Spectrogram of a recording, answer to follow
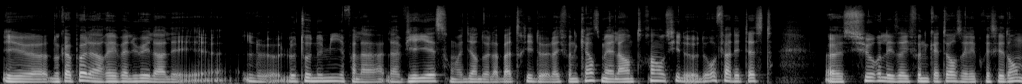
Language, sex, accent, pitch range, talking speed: French, male, French, 130-165 Hz, 240 wpm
